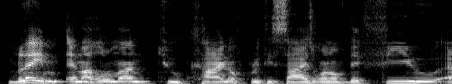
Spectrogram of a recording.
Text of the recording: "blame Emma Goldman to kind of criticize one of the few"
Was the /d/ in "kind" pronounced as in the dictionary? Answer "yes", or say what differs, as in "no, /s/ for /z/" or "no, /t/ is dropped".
yes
